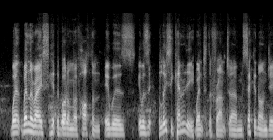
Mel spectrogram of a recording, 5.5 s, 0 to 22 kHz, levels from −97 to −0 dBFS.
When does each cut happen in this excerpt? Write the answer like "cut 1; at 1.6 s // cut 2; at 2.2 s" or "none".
cut 1; at 1.0 s // cut 2; at 2.0 s // cut 3; at 3.2 s // cut 4; at 3.9 s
